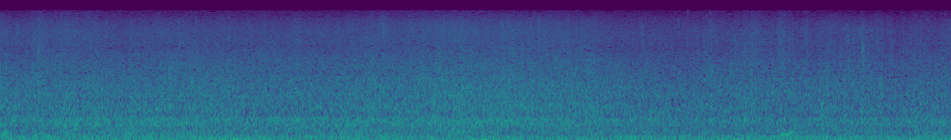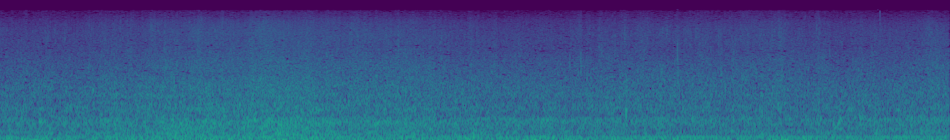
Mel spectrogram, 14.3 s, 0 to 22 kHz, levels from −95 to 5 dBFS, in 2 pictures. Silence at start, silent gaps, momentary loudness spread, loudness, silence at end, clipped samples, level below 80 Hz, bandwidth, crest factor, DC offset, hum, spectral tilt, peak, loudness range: 0 s; none; 4 LU; -40 LUFS; 0 s; under 0.1%; -48 dBFS; 16.5 kHz; 16 dB; under 0.1%; none; -4 dB/octave; -24 dBFS; 3 LU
